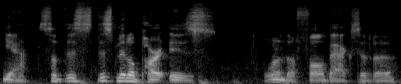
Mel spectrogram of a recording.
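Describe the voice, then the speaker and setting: A man co-hosting a casual video game review, speaking calmly and matter-of-factly. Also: fairly low pitch, moderate pace, husky. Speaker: co-host. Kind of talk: casual gameplay review chat.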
